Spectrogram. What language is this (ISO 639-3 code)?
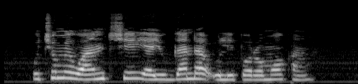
swa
